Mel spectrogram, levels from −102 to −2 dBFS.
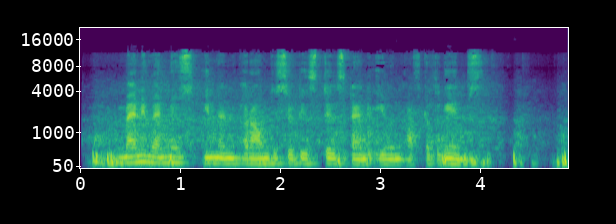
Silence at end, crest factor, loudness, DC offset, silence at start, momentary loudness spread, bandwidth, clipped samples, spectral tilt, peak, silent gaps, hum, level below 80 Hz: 0 s; 18 dB; -20 LUFS; under 0.1%; 0.1 s; 12 LU; 12.5 kHz; under 0.1%; -5 dB/octave; -2 dBFS; none; none; -52 dBFS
